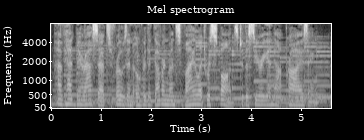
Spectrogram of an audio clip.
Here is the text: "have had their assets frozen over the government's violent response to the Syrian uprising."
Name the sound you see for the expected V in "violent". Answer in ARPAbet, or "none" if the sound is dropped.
V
